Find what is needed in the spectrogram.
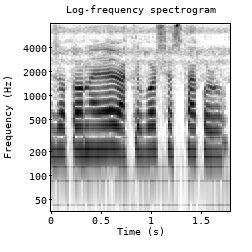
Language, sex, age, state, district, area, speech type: Assamese, female, 30-45, Assam, Jorhat, urban, spontaneous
